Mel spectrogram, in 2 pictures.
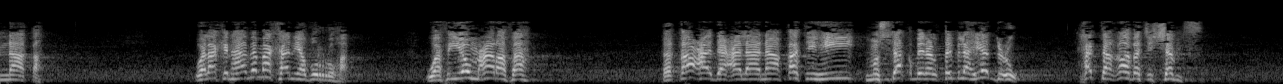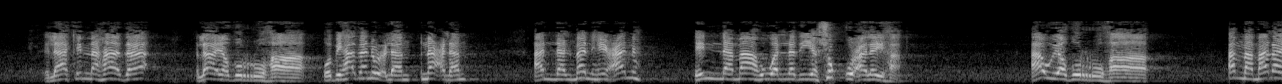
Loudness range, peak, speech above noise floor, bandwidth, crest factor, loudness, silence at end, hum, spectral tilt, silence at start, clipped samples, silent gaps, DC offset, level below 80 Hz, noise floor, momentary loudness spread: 3 LU; -2 dBFS; 32 dB; 8 kHz; 18 dB; -19 LUFS; 0 s; none; -2 dB/octave; 0 s; under 0.1%; none; under 0.1%; -72 dBFS; -52 dBFS; 9 LU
